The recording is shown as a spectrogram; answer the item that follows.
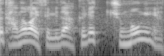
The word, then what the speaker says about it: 주몽: 다른 한자 를 보면 추모 대왕 이라고 해서 추모 라고도 발음 해요 그러면 주몽 이라고도 발음하고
